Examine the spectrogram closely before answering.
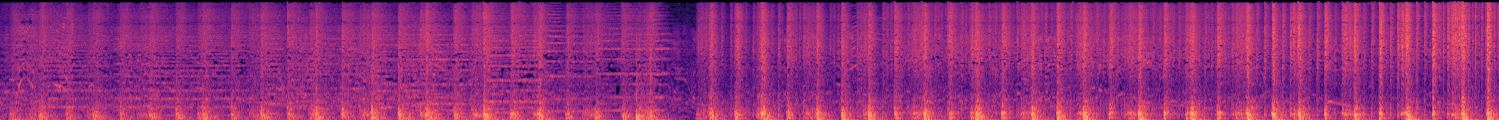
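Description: The marching band of Huévar, from Aljarafe, Seville, accompanies the procession of the Virgen del Prado, playing steadily for the whole stretch, with brass holding sustained chords over a loud, regular beat of drums and cymbals; the music briefly dips midway, then resumes strongly.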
